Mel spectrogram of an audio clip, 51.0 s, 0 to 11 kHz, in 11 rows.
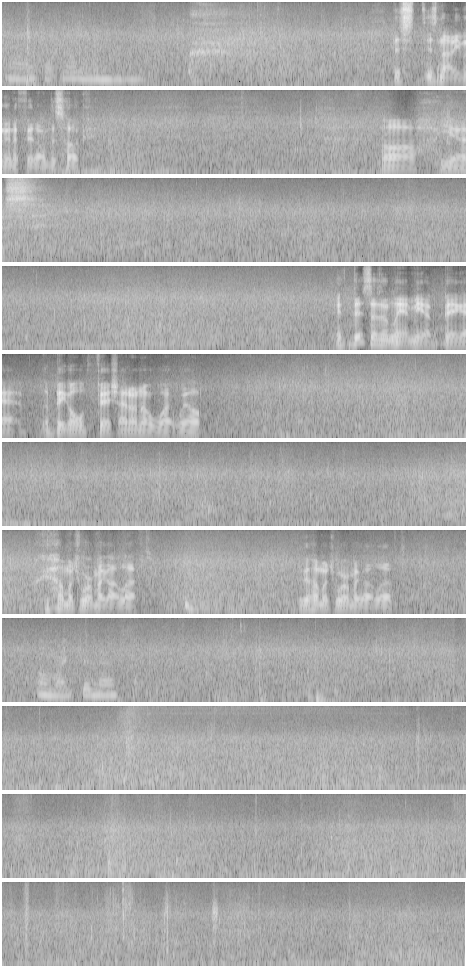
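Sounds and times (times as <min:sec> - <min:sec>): waves on rocky shore: 0:00.0 - 0:51.0
wind: 0:00.0 - 0:51.0
wind buffeting microphone: 0:33.4 - 0:51.0.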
